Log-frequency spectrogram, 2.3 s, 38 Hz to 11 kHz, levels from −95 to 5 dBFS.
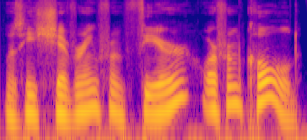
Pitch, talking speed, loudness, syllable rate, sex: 135 Hz, 210 wpm, -16 LUFS, 4.6 syllables/s, male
